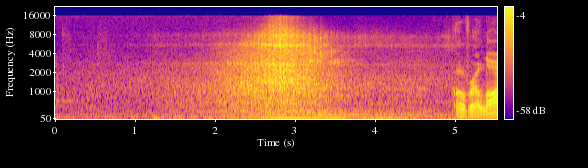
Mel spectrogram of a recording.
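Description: A bus drives past close by, its engine rumbling and fading.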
